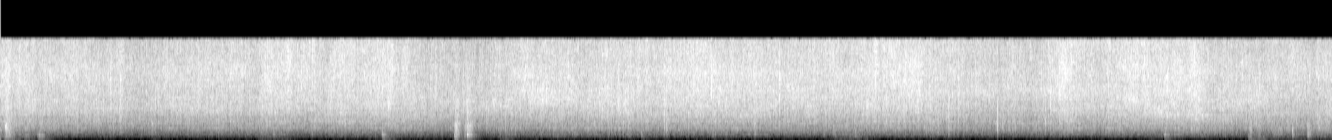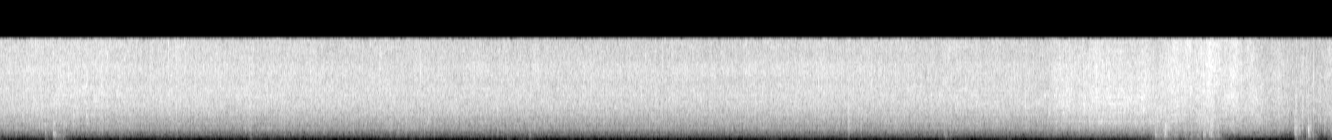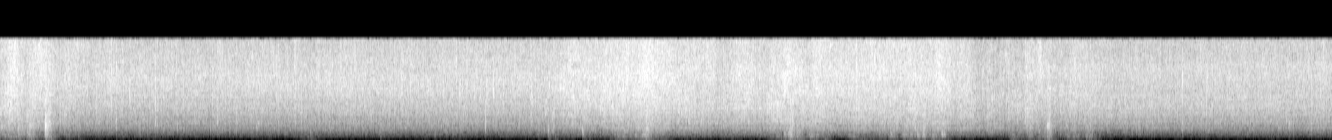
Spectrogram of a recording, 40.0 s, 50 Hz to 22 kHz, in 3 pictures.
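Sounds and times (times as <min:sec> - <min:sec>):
meat sizzling in oil: 0:00.0 - 0:39.9
chopsticks scraping and knocking: 0:24.8 - 0:27.4, 0:32.1 - 0:33.6, 0:34.3 - 0:37.7.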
